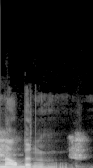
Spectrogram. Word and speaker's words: Melbourne: you're joining us from Melbourne I pronounced that correctly right Melbourne Australia that's it yes there's no R in Melbourne despite despite how you see it spelled see uh we pronounce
